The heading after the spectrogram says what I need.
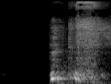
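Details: Silence, then a single sudden explosive spraying sneeze from a male, with a noisy burst of air trailing off.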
